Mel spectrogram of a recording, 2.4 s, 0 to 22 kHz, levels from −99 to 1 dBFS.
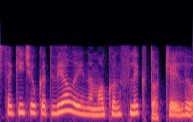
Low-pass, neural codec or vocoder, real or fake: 5.4 kHz; codec, 16 kHz, 0.5 kbps, X-Codec, WavLM features, trained on Multilingual LibriSpeech; fake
